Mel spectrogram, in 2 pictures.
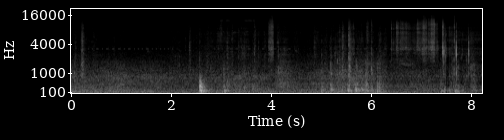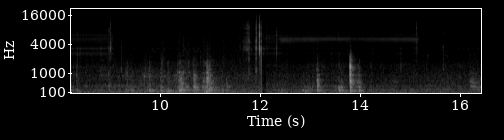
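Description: Two puppies playing on a wooden deck: irregular scuffling and clicking of claws on the boards, with knocks and rustles as toys are grabbed, tugged and dropped. The loudest is a single sharp thump a few seconds in.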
